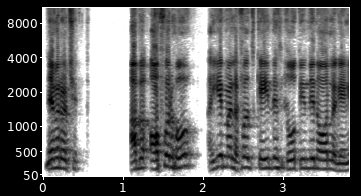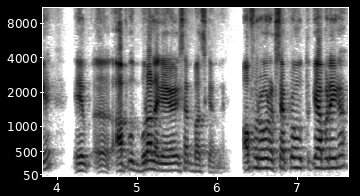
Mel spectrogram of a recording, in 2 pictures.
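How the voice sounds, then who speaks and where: A man's voice: high voice, brisk, darkish tone. Pakistani-accented male teacher lecturing a class. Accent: Pakistani Urdu. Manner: repetitive questioning, affectionate and teasing.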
